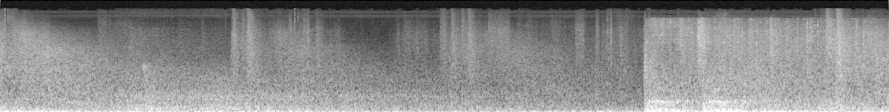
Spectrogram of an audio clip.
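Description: Torpedo hits explode against a warship's bow in the naval battle game Ultimate Admiral: Dreadnoughts, a continuous heavy rumbling roar of blasts that surges louder toward the end.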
